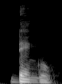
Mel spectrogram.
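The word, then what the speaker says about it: dengue: सो इट्स नॉट डेंगू, इट is either डेंगी और डेंगे। तो आप अब दोनों में से कोई यूज करेंगे, but please don't say डेंगू, okay.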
